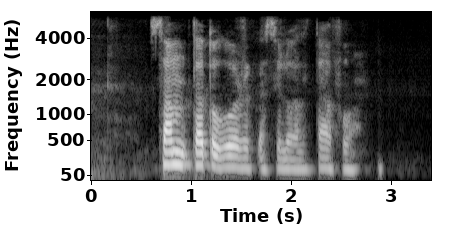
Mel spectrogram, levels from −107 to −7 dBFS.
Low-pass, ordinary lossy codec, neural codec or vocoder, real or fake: 5.4 kHz; AAC, 48 kbps; codec, 16 kHz, 16 kbps, FreqCodec, smaller model; fake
